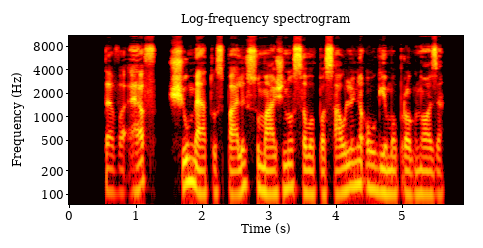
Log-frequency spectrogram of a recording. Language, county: Lithuanian, Vilnius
